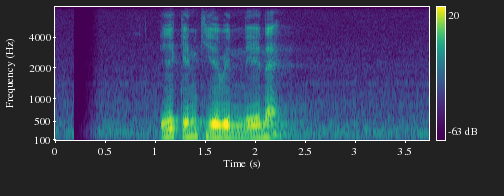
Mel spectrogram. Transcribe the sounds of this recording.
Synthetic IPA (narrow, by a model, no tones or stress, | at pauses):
ʔekenkʰiəwenːenɛ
